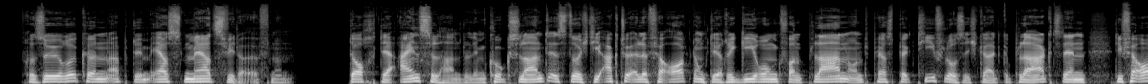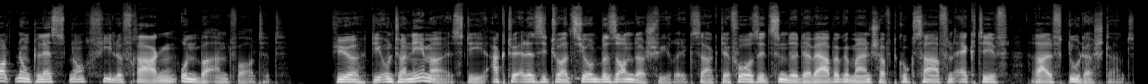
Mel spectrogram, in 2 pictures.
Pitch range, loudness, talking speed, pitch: 100-125 Hz, -16 LUFS, 135 wpm, 115 Hz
